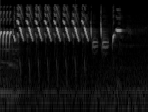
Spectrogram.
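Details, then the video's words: Short burst of canary song: a string of about a dozen quick, evenly spaced falling whistles, then a few sliding notes and a final clear high note. "اذا كناريك ما تغير في ضرف دقيقة اطلقو وبلاش تربي كناري"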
